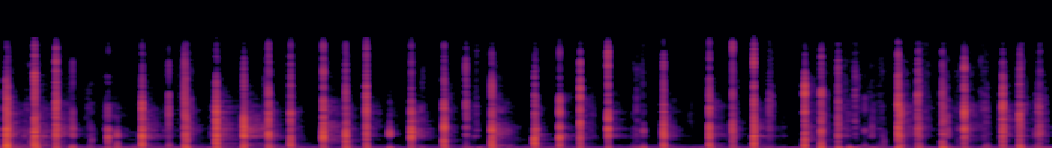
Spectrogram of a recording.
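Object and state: Leather softball.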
